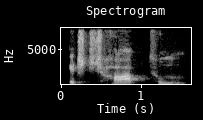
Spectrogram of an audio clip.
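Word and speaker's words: icchāptum: The C in transliterated Sanskrit is always a CH sound, and when you see a CH, you put some additional air after the CH sound because we pronounce every letter that we see in the transliterated Sanskrit. Therefore, the second word of the last line is ichchaptum.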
